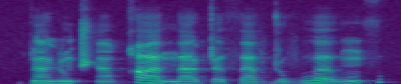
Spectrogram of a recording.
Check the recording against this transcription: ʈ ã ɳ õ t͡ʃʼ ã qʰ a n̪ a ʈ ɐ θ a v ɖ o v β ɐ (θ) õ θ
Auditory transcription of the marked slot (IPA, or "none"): β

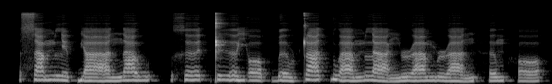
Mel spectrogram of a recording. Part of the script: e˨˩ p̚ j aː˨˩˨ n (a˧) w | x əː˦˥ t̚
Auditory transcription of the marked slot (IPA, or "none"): a˧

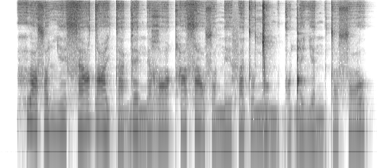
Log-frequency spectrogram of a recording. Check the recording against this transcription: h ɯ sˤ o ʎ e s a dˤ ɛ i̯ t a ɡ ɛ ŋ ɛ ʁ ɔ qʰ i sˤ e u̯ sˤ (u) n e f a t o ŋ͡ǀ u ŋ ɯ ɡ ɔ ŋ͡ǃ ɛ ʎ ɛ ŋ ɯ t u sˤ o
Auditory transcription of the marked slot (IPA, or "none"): u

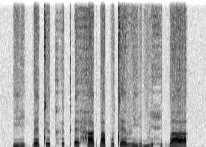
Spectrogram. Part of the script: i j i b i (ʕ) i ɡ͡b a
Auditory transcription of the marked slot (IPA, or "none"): h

